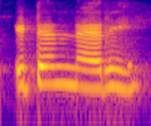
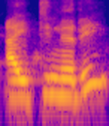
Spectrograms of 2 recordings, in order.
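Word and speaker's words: itinerary: with the right pronunciation हम लोग गलती में इसको बोलते हैं आटन गलत बोलते हैं इसको आनरी इसको आटन नहीं पढ़ना है इसको बोलना है आइरी आ इटनरी इसमें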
